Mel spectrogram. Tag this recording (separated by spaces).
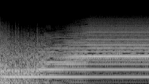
airy analog analouge artificial atmosphere deep filterbank hard harsh mellow sherman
